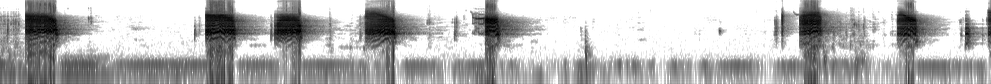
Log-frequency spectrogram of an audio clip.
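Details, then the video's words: Frog caught and eaten by a pet keeled rat snake (Ptyas carinata) during feeding, crying out in loud raspy squeals, roughly eight short bursts, some in quick pairs, separated by silence and a faint low hum. "Beginilah suara katak kalo teriak"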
